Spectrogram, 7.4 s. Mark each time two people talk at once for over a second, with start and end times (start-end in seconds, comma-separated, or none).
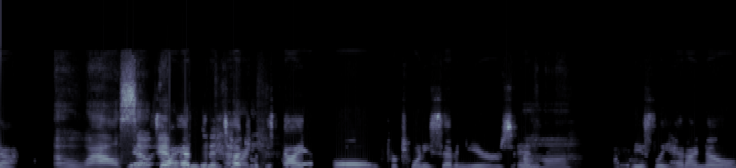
1.3-2.6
